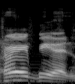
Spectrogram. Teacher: the R in Trey is not a hard Spanish R, but a softer French R, and the final N is nasal. So sounds like it's kind of coming through your nose, basically.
